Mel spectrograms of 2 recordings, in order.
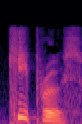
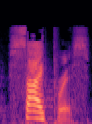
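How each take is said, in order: First: The name is said in its ancient Greek form. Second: The name is said in its modern English form. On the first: This is how people said it in ancient times. "would be the way they would have pronounced it back then" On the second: This is how people say it today. "as we call it now"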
